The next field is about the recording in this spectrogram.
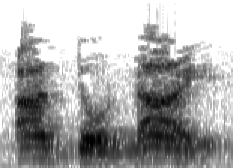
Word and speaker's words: Adonai: It would be pronounced Adonai, my masters, and under the nun there would be a patach.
